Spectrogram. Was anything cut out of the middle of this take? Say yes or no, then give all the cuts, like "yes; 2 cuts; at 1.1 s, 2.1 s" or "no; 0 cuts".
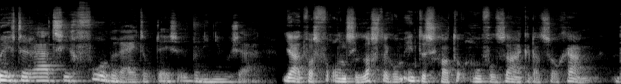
yes; 3 cuts; at 1.9 s, 2.8 s, 3.6 s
